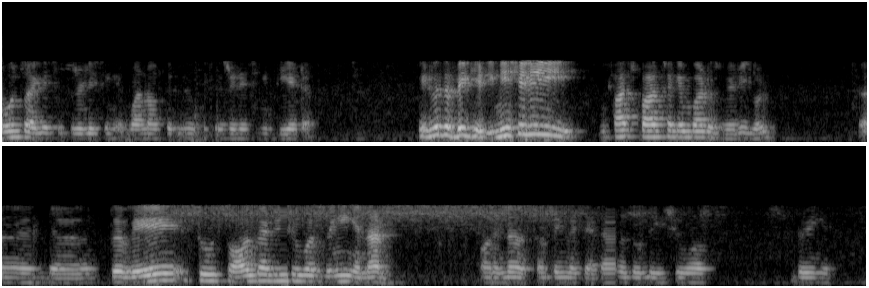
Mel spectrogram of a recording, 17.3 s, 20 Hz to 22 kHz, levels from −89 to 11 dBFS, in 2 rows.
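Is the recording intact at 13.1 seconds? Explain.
No, at 13.1 s the speech sounds band-limited, rough and slightly synthetic throughout; this is the iLBC codec, coding each 20 ms frame independently and dropping everything above 4 kHz.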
